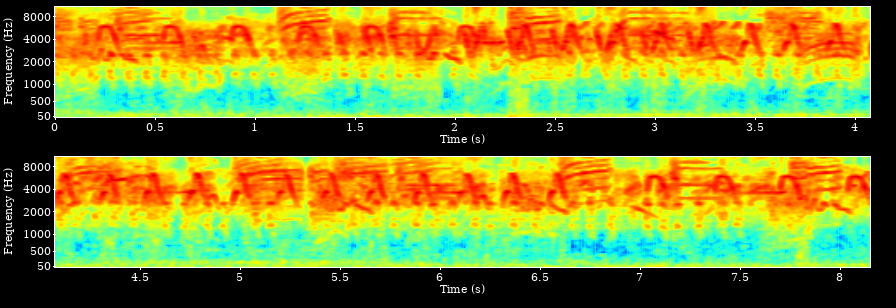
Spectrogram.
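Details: Lure sound for trapping small birds, mixing trucukan with 'pinched' small-bird cries: sharp high chips and thin whistles tumbling together in fast, irregular bursts over a faint low drone.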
